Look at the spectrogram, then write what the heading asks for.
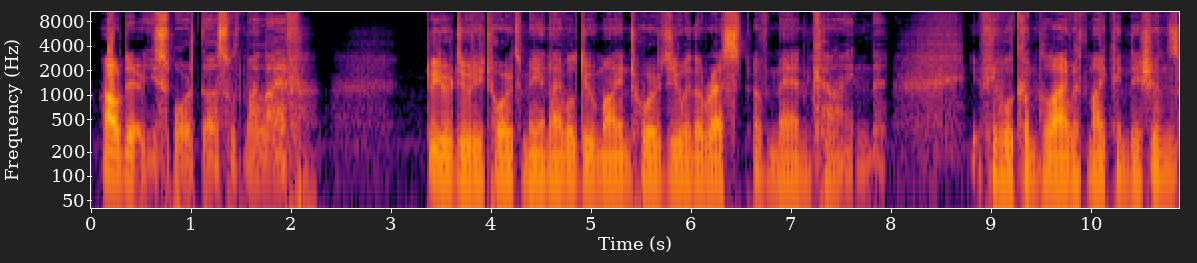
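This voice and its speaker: A man performing a dramatic monologue as a wretched, bitter monster pleading with his creator, solemn and theatrical with halting pauses. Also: low-pitched, warm tone, dry recording. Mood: indignant, threatening.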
